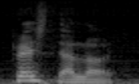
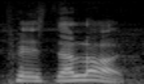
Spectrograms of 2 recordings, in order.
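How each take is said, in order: First: Said in the usual way. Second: "Praise the Lord" called louder and higher; preacher repeats "Praise the Lord" louder for the crowd. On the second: Shown as a demonstration. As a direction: demand a stronger response with "Praise the Lord". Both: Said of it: "I said".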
